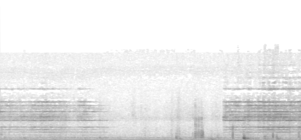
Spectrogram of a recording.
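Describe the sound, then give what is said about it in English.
A bell brought by Mr. McFeely, long kept in his family, rings in two bursts with a short pause between them. Its bright, shimmering tones sustain and ring out over a steady low hum, and no one speaks. “I just thought you might enjoy seeing the bell.”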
